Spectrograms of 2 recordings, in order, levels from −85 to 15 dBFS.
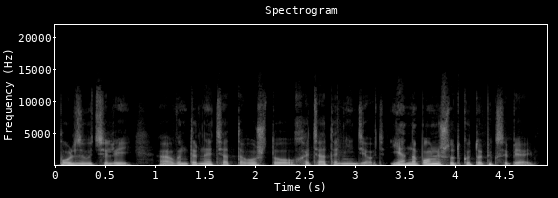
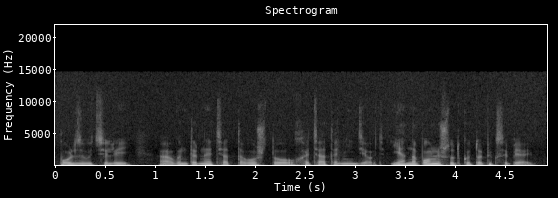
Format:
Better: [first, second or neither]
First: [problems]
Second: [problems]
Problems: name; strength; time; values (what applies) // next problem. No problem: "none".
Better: first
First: none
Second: hiss; faint; throughout; 25 dB below the speech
